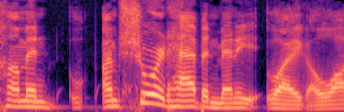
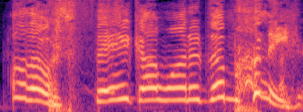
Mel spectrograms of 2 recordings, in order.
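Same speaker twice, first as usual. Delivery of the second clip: high-pitched comic outcry; hammed-up, much higher voice of someone duped; mock dismay; 4 dB louder than usual. Playing someone duped by the fake call, mock dismay.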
